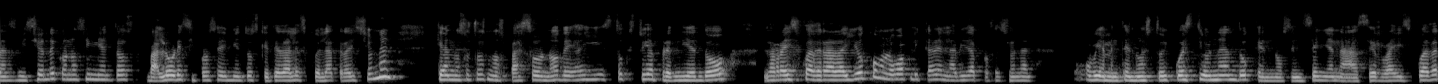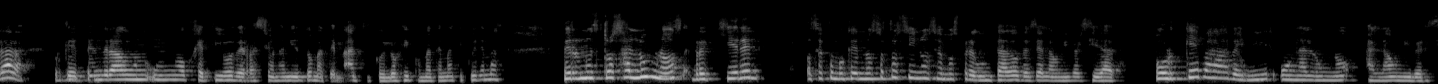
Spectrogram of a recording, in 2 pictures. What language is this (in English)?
Spanish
